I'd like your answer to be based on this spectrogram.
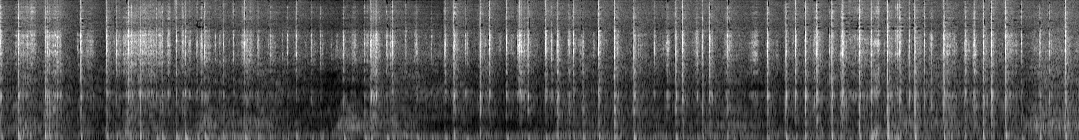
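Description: A small hollow stainless steel mesh sink strainer is held close to the mic while long painted fingernails tap and scratch its mesh and rim. The result is a rapid, irregular patter of bright, crisp clicks with short scratchy rasps over a faint low steady hum.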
